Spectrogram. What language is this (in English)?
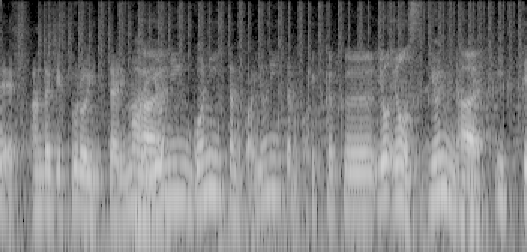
Japanese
